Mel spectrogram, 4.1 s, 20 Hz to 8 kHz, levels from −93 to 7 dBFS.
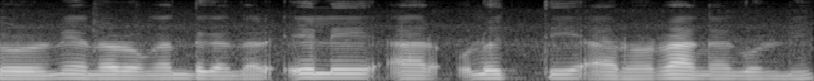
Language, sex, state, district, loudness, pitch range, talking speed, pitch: Chakma, male, Tripura, Unakoti, -20 LUFS, 130-145 Hz, 160 wpm, 135 Hz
